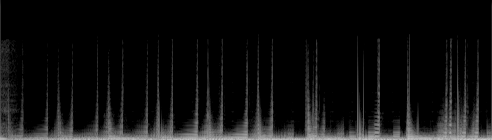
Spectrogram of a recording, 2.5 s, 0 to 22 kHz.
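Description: Synthesizer music played through the Synthesis Technology E520 Hyperion Processor's Chowder Delay algorithm. A mod wheel sweeps the chop division from whole notes down to 64th notes, so the sound breaks into rapid, really tiny chopped slices.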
